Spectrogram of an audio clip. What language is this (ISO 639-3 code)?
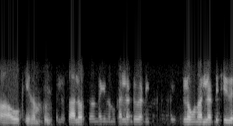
mal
